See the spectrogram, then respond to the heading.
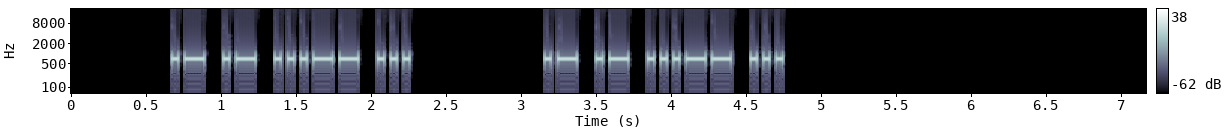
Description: Morse code, heard as a keyed tone, about 28 wpm, 700 Hz. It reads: AA3S AA3S
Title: USA Call Signs - 4 Characters - Repeated 2x - 28wpm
